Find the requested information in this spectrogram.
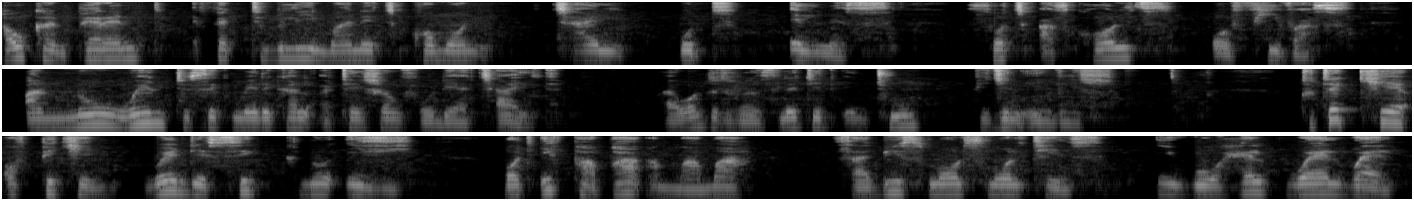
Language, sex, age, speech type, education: Nigerian Pidgin, male, 15-29, spontaneous, tertiary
